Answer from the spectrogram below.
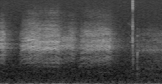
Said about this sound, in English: As the cockatoos are saying it's time to stop.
